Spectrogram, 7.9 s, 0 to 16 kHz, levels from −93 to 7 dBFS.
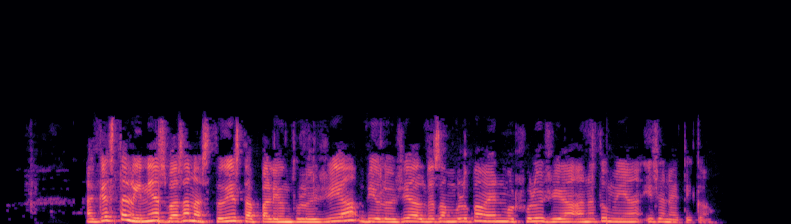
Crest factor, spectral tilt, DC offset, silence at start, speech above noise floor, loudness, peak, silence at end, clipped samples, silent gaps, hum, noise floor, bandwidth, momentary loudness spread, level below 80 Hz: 14 dB; -5.5 dB/octave; under 0.1%; 0.85 s; 36 dB; -15 LUFS; -2 dBFS; 0.8 s; under 0.1%; none; none; -51 dBFS; 7.8 kHz; 9 LU; -56 dBFS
